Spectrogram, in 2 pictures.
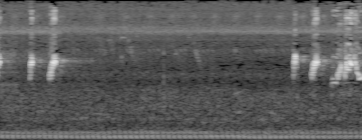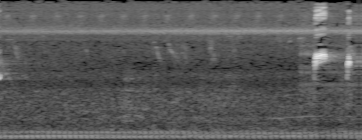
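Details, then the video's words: Morning song of a red-whiskered bulbul: brief clusters of sharp whistled chirps at the start, middle and end, set against a pulsing low mechanical hum and a thin constant high tone. "chào mào hót sáng"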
